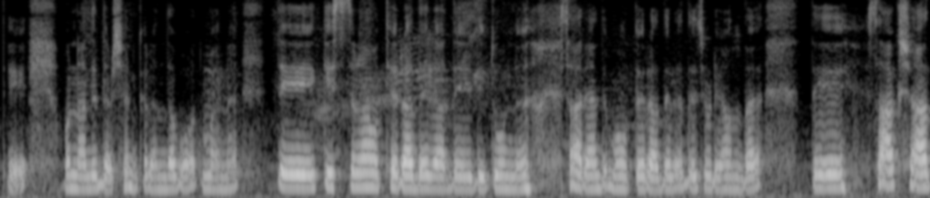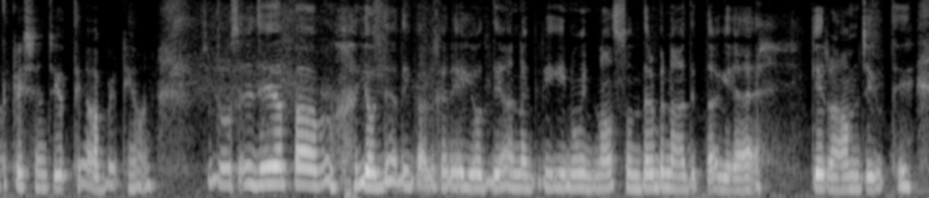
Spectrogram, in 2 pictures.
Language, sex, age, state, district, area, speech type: Punjabi, female, 30-45, Punjab, Amritsar, urban, spontaneous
